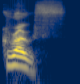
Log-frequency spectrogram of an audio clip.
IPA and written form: ɡrəʊθ (growth)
